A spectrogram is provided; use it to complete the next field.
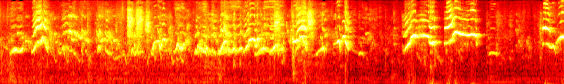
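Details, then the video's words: Cockatiels played to stimulate breeding and egg production: dense, loud chattering of harsh squawks and rising whistled chirps, with several birds calling over one another and brief pauses near the end. "حفز طيور الكالوبسيت(الكوكتيل) على التزاوج والإنتاج بهذا الصوت القوي"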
